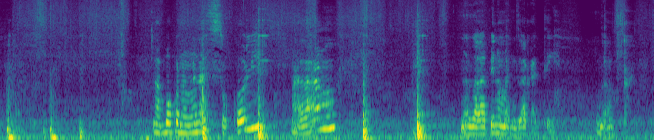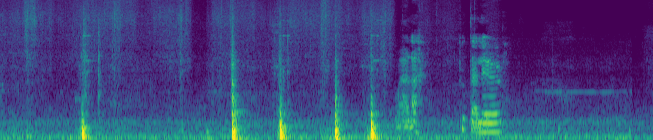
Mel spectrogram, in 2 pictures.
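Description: Hands knead and slap soft dough on a wooden board with dull thuds.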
